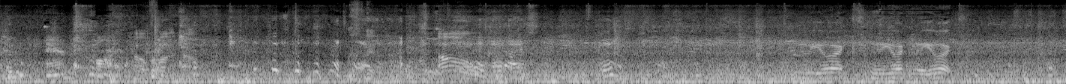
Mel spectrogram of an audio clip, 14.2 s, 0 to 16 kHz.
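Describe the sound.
A New York subway train at the 149th Street–Grand Concourse station rumbles and clatters steadily, with metallic squeals and people talking throughout.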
